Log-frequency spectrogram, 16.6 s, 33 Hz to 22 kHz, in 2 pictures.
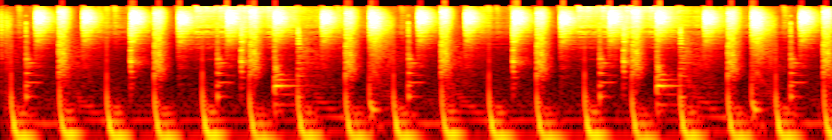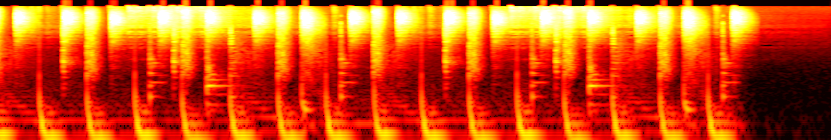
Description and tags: Distorted Techno House Loop
Loop made in FL11, recorded to a tape and digitized back thru year 2000 Echo Gina24 audio interface.
distorted-loop, tape-saturation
